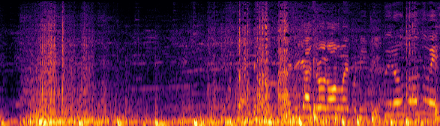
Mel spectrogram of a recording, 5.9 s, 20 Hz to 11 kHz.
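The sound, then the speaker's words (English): Harley-Davidson motorcycles rumble along together on a group tour of 17 riders, on a 1,000-mile ride from Egypt to Beirut, Lebanon. A dense, continuous engine roar stays loud throughout, with rising and falling revs layered on top. “She's one of 17 riders who made the 1,000-mile trip from Egypt to Beirut for this, the first official Harley tour of Lebanon.”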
